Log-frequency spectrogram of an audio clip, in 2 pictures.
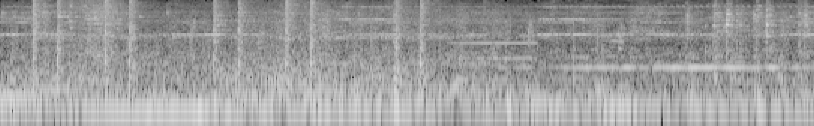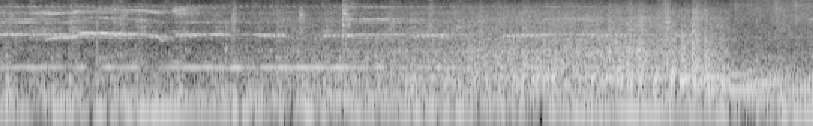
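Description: Passenger train running past: wheels clicking and rumbling on the rails, with a thin wheel squeal in the middle stretch and the noise swelling near the end. Background music comes back in just before the end.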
